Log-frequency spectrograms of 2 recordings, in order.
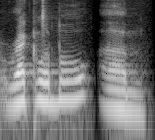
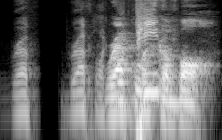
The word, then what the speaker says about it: replicable: Where it's all the same and it's easily how do you say that? Reclamable? Reclaimable? No. You can repeat it. You can clone it. Replicable. Replicable. I could not pronounce replicable.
